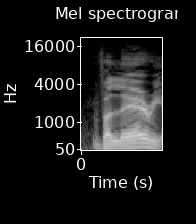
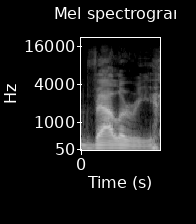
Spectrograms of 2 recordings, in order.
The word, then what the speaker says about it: Valeri: Valeri. Okay, so that's how it's pronounced. Valeri. Not Valerie. The American way. Valerie. She's usually a girl's name.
